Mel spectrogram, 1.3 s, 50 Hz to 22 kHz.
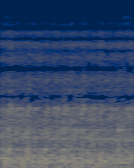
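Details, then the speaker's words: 1985 Mercedes 300TDT S123 diesel with 500,000 km, first start after sitting outside a year: even, steady diesel clatter at idle with no misses or knocks; runs smoothly. "was the first time that's been started in that entire year"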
